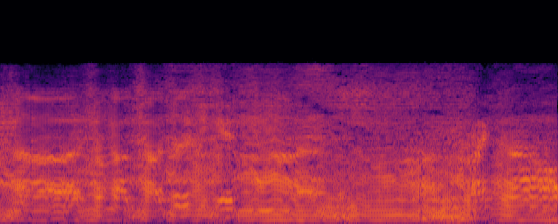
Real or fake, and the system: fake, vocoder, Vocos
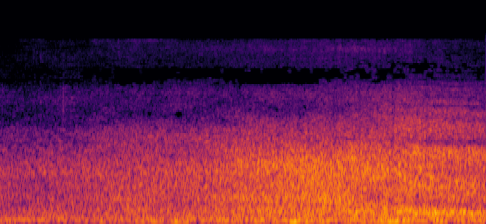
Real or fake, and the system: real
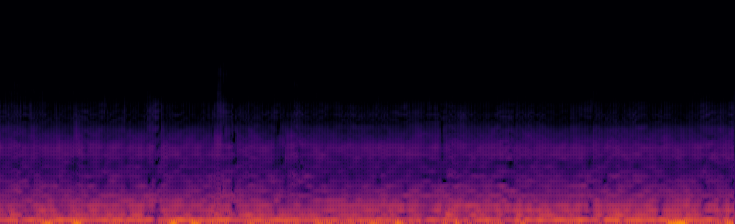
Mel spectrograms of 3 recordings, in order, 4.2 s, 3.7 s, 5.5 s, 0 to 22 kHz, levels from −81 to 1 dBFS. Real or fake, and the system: fake, vocoder, BigVGAN v2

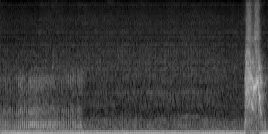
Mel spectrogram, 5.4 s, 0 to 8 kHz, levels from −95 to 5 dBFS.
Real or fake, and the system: fake, codec, DAC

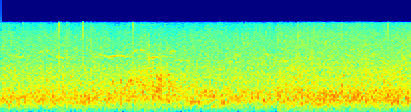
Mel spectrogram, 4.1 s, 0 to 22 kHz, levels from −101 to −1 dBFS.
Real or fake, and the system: real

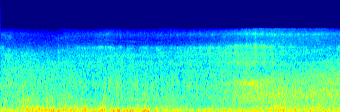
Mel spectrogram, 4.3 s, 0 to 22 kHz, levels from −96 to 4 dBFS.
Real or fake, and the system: real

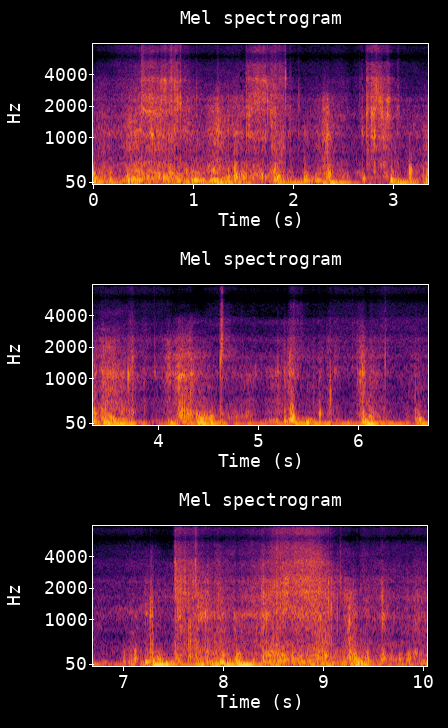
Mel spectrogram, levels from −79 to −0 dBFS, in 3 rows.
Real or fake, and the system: fake, autoencoder, DAC-VAE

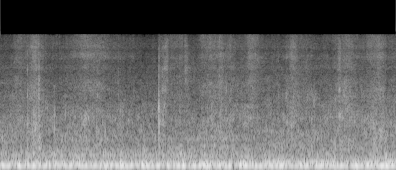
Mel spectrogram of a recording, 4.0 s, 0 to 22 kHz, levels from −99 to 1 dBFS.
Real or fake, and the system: fake, codec, HILCodec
